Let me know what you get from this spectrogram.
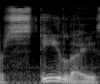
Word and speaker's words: stele: In 1901, the Morgan's men uncovered 3 fragments of black diorite, which then fitted together, formed an impressive round-topped stele, or stele, some pronounce it, monument some 7 feet, 5 inches high, and proved to be the laws of Hammurabi.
